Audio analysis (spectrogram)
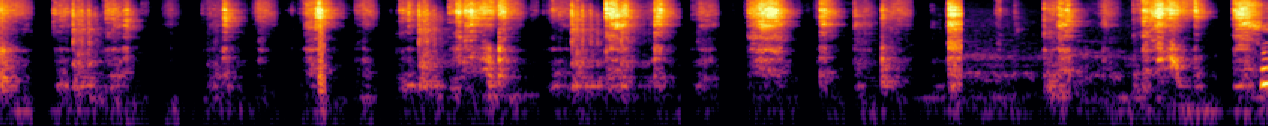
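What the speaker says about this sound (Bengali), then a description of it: "সুজিটাকে একটু হালকা করে ভেজে নিচ্ছি" A spoon scrapes and rasps through dry semolina roasting in a pan over low heat, in quick irregular strokes with brief pauses, close and clear with no talking.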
